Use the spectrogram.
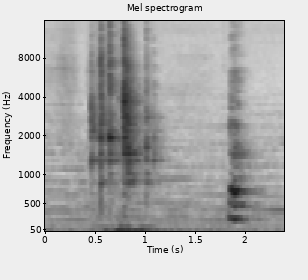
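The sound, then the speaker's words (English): Dice clattering through a dice tower during a tabletop role-playing game stealth check: a quick burst of rattling knocks, then one more clack shortly after. “Dice tower.”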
